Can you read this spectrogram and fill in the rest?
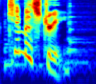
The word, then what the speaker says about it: chymistry: called chymistry. It sounds like chemistry, but it's spelled as follows: C-H-Y-M-I-S-T-R-Y.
